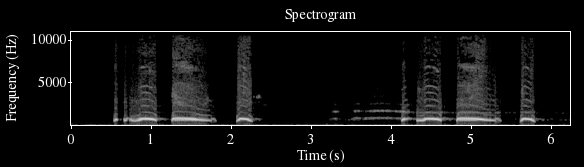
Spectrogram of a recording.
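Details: Cooing of a spotted dove, used as a lure: two identical phrases, each a brief lead-in note, a looped coo, a drawn-out descending coo and a clipped final note. The surroundings are otherwise silent.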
